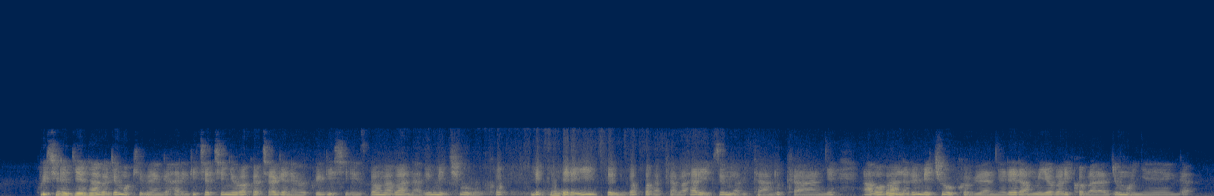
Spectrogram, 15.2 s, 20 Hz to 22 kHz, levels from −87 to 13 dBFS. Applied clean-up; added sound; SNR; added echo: neural separator model SepFormer DNS4.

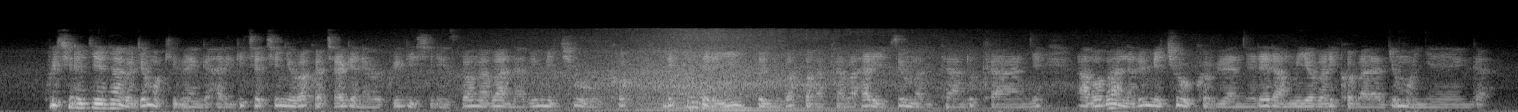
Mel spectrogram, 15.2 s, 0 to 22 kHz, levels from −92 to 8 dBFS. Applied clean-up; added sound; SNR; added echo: none; Car passing by / Truck; 10 dB; reverberation time 0.3 s.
